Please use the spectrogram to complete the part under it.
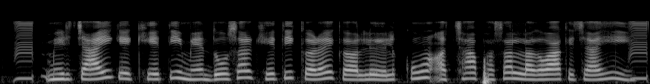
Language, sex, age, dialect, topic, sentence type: Maithili, female, 18-24, Eastern / Thethi, agriculture, question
